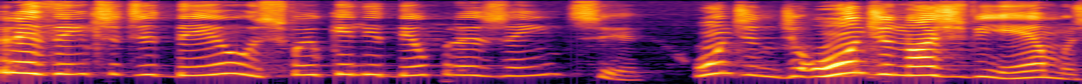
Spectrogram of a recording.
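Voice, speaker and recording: The speaker has a strong Rio de Janeiro accent and talks at a very slow pace. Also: woman. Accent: Rio de Janeiro (carioca) accent, still strong. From Brazil, Rio de Janeiro. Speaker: pastor. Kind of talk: sermon. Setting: church.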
